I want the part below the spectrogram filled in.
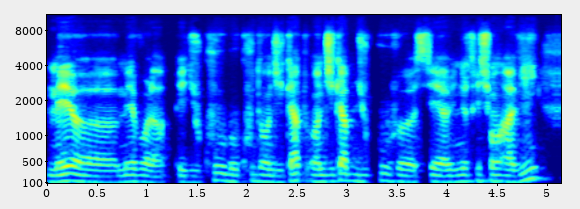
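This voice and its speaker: Man, dietitian interviewee, halting delivery, dull lo-fi call sound. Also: mid-range voice, flat delivery. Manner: hesitant, many fillers and restarts. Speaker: home enteral nutrition dietitian. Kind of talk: casual interview answers.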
